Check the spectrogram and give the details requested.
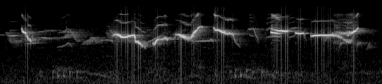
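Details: Oriental magpie-robin singing a continuous flowing run of rising and falling whistled notes in the hót déo style, a training file to provoke fighting; phrases are linked with quick chips and little silence.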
